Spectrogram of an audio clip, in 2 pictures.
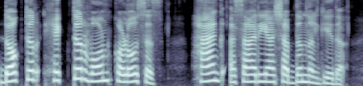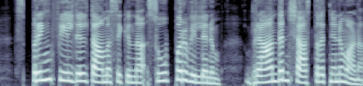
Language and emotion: Malayalam, neutral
